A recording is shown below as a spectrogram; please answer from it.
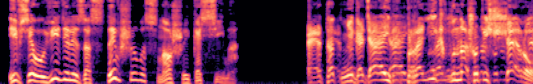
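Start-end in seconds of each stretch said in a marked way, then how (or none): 4.6-8.0 high, outraged bandit chief; indignant roar. A narrator's reading. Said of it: "в негодовании взревел главарь".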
